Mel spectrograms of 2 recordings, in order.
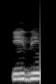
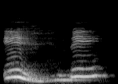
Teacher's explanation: اس آیت کی جو مین غلطی ہے وہ ہے اہدنا الصراط المستقیم، ایدی نہیں ہوگا، اہدی، ہاں کی آواز سینے سے آئے گی۔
